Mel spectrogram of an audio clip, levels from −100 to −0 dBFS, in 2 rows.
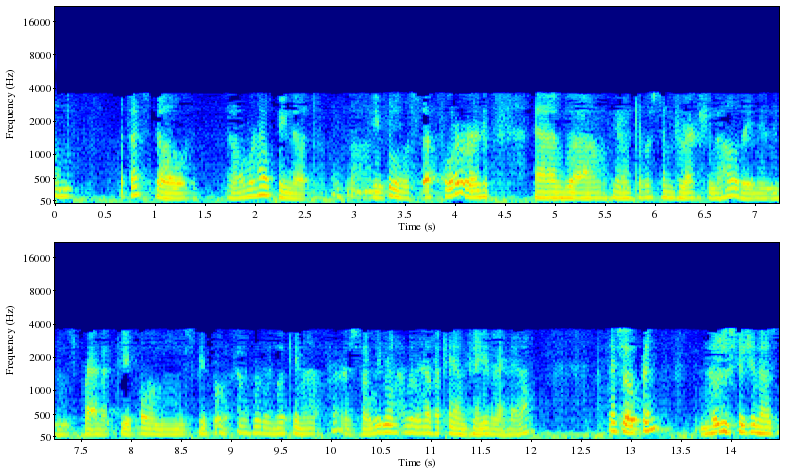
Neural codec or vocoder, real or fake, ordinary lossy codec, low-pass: codec, 16 kHz, 1 kbps, FreqCodec, smaller model; fake; MP3, 16 kbps; 3.6 kHz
